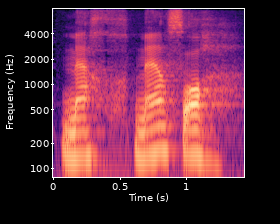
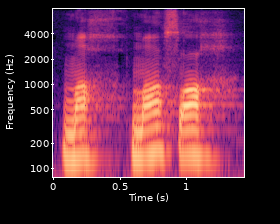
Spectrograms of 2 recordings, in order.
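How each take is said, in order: First: The m sounds light and thin. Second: The m sounds heavy and thick. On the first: The speaker calls it right. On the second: The speaker calls it wrong.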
